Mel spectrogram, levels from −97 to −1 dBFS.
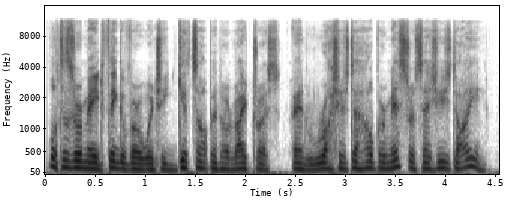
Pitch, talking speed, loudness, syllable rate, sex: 130 Hz, 305 wpm, -16 LUFS, 6.3 syllables/s, male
